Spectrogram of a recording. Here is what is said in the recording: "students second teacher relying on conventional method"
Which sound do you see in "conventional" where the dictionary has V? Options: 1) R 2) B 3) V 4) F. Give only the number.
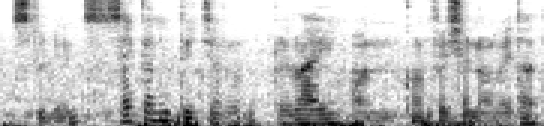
4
